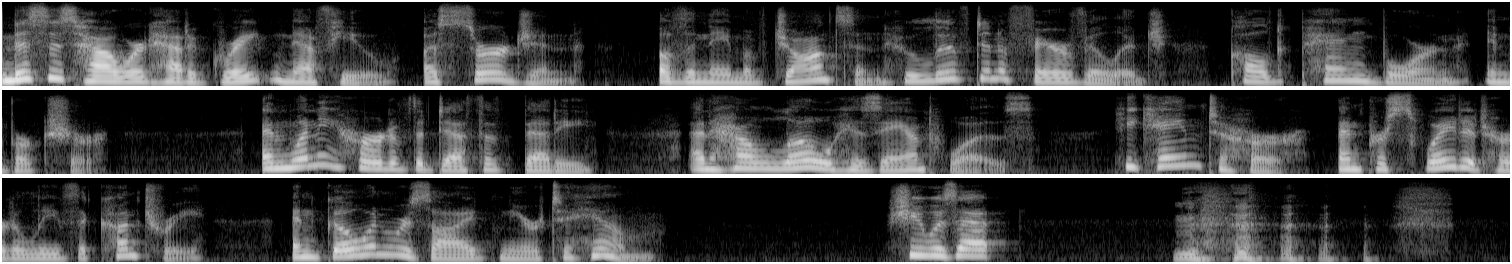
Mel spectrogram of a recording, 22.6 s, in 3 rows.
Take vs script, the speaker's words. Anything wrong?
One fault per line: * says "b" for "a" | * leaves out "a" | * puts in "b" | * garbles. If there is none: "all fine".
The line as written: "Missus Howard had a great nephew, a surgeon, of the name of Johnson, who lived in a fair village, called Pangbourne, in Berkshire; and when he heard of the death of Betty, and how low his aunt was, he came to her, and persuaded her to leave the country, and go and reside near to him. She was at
all fine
